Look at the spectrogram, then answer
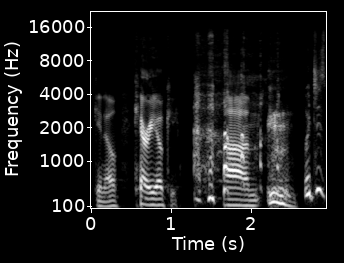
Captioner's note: laughing; clears throat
